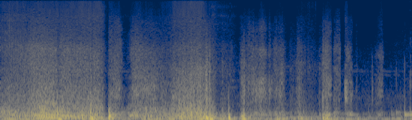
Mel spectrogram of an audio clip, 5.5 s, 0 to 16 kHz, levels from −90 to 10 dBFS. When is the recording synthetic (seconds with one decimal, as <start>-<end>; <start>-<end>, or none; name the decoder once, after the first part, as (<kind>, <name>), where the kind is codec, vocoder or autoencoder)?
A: 0.8-4.1 (vocoder, BigVGAN v2)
